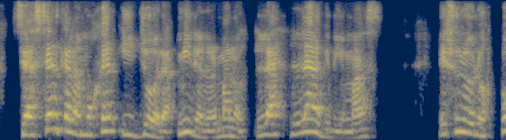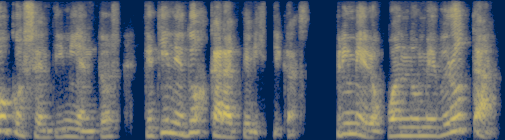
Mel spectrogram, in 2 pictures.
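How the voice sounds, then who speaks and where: A deacon teaching a Bible class, emphatic, repeating key phrases and addressing listeners as brothers. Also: male voice, sits high, warm tone, dull audio.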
